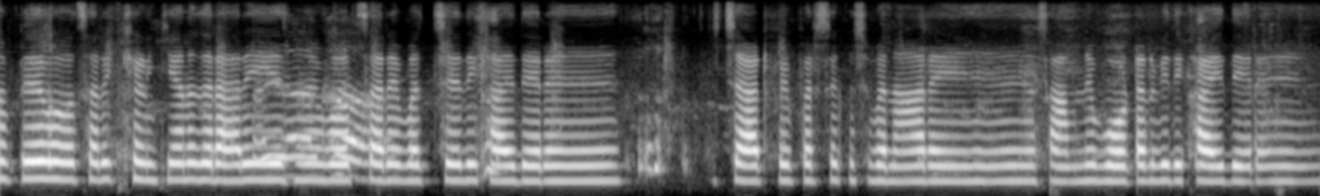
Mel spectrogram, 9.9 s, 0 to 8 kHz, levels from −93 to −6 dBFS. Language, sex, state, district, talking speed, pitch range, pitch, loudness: Hindi, female, Bihar, Saran, 190 wpm, 230-250 Hz, 235 Hz, -17 LUFS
